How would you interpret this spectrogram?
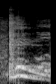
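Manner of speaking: a sharp puff of breath that breaks into a laugh; blowing puff with a laugh. Real, not acted. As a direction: blow out hard, half laughing.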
